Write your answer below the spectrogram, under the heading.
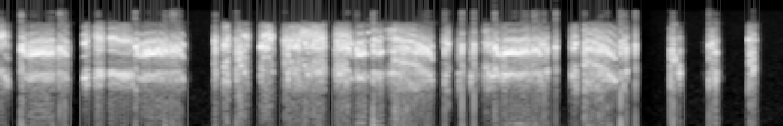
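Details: Swiftlet; lure call; attracting swiftlets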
